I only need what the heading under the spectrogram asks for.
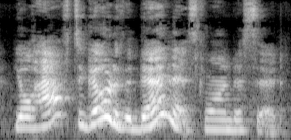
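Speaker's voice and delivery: lively read-aloud with character voices; storybook read-aloud for kids; reading to children. Acted. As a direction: read it to the class with expression.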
